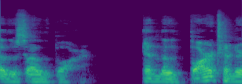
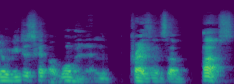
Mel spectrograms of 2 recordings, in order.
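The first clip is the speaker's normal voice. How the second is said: ordinary delivery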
